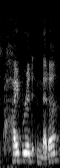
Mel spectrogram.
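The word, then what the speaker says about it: HybridMeta: My Miiverse name is Luvsion, which is L-E-U-V-S-I-O-N. Harrison, what's your Miiverse handle? – Mine is Hybrid Meta, and it's spelled H-Y-B-R-I-D as in dog, and M-E-T-A, all one word.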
